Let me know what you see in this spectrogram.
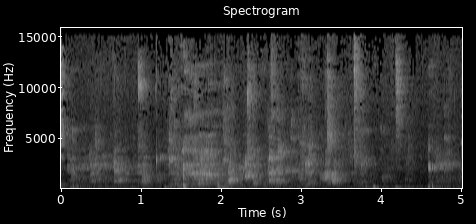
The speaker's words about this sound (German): das ist der Hund.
